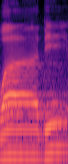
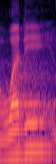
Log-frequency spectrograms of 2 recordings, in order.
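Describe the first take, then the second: First: The first vowel is held long. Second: The first vowel is kept short. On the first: It means a valley. "wawunya panjang artinya lembah" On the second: It names an impure bodily discharge. "nah ini yang sedang kita bicarakan"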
